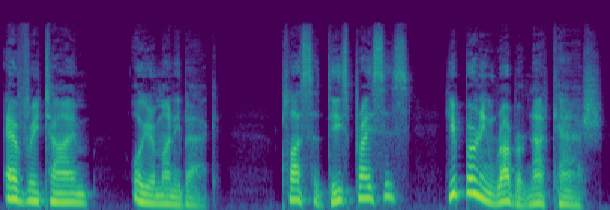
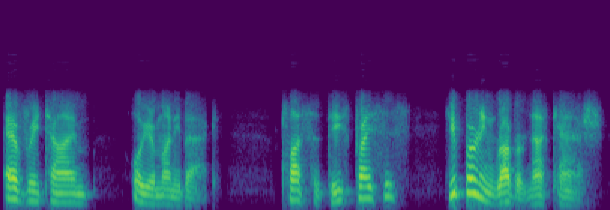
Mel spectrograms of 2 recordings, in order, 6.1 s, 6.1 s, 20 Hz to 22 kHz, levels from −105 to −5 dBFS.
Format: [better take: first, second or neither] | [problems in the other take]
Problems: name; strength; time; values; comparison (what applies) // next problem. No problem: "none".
first | phone-call audio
